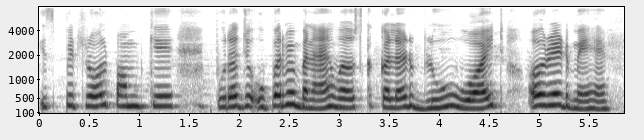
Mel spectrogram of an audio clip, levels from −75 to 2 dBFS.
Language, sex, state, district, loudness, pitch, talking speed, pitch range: Hindi, female, Jharkhand, Garhwa, -15 LUFS, 270 Hz, 195 wpm, 240-285 Hz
